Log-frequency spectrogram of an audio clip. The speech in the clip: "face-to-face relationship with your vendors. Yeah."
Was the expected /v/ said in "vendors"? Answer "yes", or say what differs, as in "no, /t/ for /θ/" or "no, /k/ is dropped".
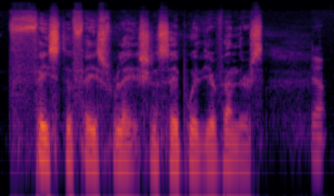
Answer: yes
